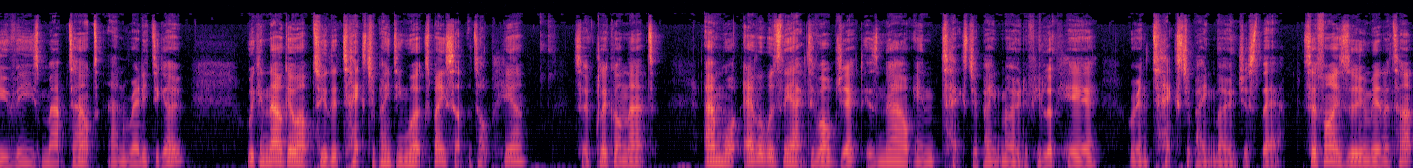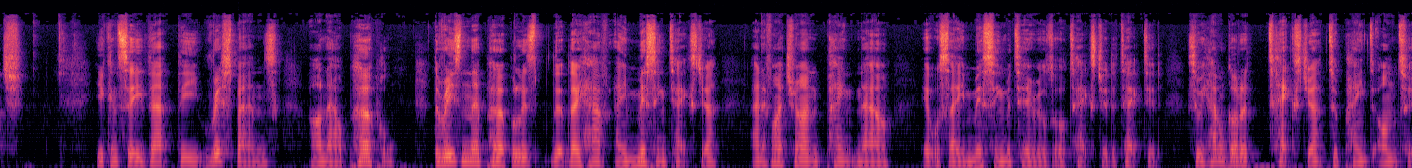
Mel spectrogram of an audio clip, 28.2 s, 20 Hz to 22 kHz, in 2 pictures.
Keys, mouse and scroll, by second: 5.2-12.9 drag, 12.9-13.6 scroll up 6, 13.6-28.2 middle drag.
